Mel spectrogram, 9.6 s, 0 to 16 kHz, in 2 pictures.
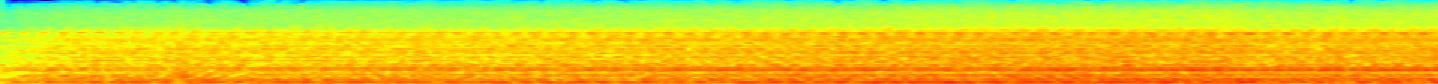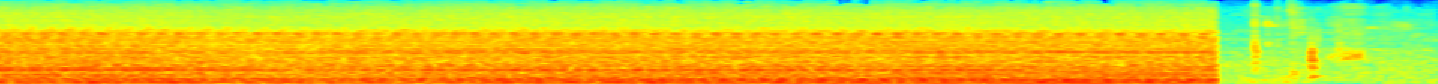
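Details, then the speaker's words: Old Cadillac with a 131,000-mile 5.0 (307) V8, started with the choke set after adding used oil and Amsoil engine flush: steady, even idle with a constant hum, no knocks or misfires, until shutoff; normal idle. "Put the key in the ignition, set the choke, and see what happens. And we're running."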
